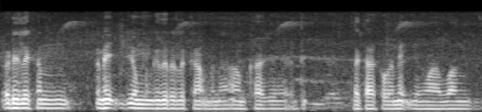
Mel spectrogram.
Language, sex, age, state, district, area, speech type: Santali, male, 45-60, Odisha, Mayurbhanj, rural, spontaneous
